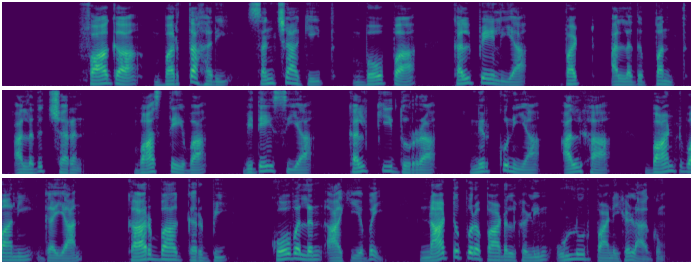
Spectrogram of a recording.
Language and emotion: Tamil, neutral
